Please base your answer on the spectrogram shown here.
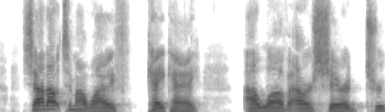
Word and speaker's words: KK: That's KK is spelled CAICAI. Okay. Okay. KK's Cajun Cooking. IG is hey_chef KK. I feel like it's Kai, maybe. No, she says does it for you phonetically.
